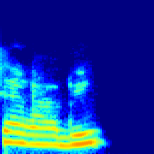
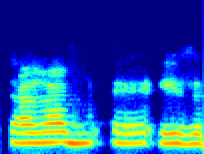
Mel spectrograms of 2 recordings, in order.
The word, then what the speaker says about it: Sharabi: So it actually pronounced Sharabi. Sharab is a place in Yemen. My family originally from there. So it represents my Yemenite roots, and it's Sharabi.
